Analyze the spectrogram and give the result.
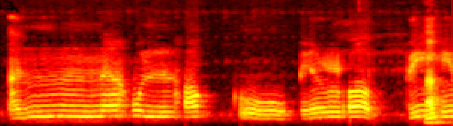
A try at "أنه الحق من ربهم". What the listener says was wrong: حق काफ को लंबा नहीं करेंगे حق من ربهم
